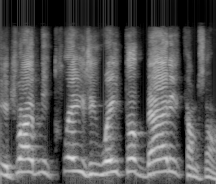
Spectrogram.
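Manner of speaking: yelling, high pitched. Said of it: "starts yelling at the dog".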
